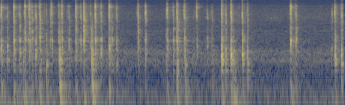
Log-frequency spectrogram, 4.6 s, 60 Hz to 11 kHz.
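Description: A full-size backlit Bloody B820R mechanical keyboard with plastic keycaps is typed on rapidly with the fingertips of both hands. It produces a fast stream of short, crisp clacks with a low thock beneath them, broken by brief pauses. Each keystroke dies away almost instantly.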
